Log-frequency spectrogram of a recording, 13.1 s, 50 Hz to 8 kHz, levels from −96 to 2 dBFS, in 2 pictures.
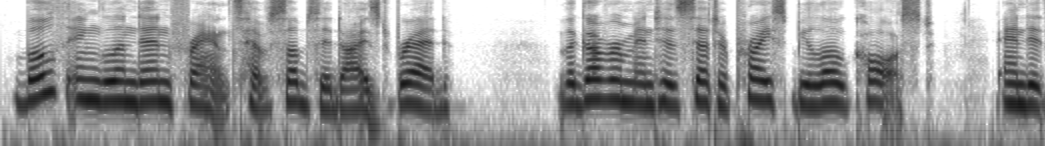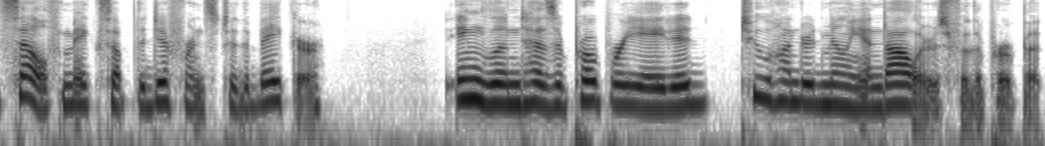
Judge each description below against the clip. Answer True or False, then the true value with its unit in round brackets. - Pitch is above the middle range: True (215 Hz)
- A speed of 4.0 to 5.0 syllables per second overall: False (5.3 syllables/s)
